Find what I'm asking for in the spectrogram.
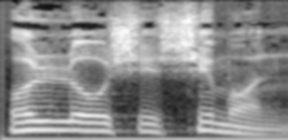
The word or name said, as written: Hollósy, Simon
